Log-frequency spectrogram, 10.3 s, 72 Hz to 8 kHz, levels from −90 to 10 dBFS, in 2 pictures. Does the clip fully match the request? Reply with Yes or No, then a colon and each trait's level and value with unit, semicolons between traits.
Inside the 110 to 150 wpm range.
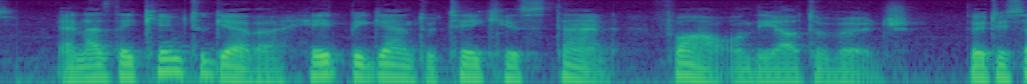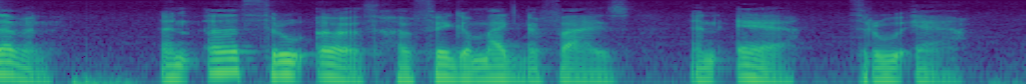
No: average, 175 wpm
